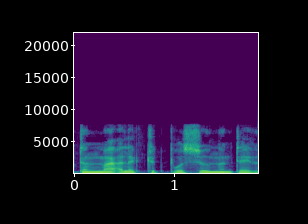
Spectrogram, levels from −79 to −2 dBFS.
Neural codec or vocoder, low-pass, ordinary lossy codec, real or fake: codec, 16 kHz, 4 kbps, FunCodec, trained on LibriTTS, 50 frames a second; none; none; fake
